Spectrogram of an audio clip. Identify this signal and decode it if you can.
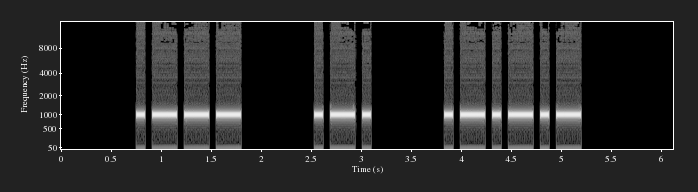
Morse code, heard as a keyed tone, about 15 wpm, spaced as for 8 wpm, 1000 Hz. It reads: JR.
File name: qotdfiles / 8wpm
